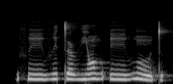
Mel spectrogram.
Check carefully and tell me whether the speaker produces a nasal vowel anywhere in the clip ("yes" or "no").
yes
